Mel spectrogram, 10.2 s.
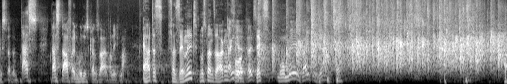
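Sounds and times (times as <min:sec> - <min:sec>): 
speech: 0:00.0 - 0:07.1
audience applause: 0:04.8 - 0:10.1.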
